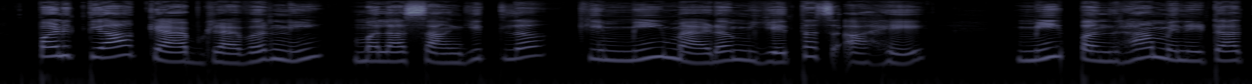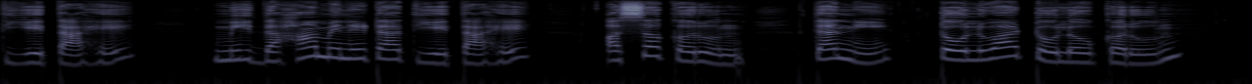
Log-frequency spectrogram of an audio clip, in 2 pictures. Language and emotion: Marathi, neutral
